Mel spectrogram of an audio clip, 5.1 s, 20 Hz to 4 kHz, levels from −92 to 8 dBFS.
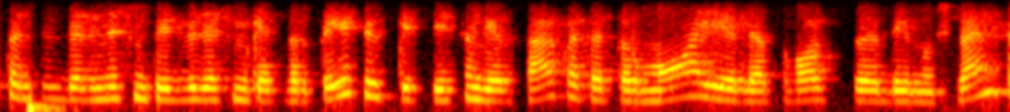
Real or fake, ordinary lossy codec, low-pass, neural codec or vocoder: real; Opus, 16 kbps; 3.6 kHz; none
